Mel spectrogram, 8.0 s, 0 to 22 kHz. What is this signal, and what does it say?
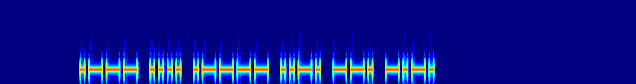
Morse code, heard as a keyed tone, about 22 wpm, 700 Hz. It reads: JH1FGC
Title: DXCC-100 Call Signs - 6 Characters - Repeated 3x - 22wpm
